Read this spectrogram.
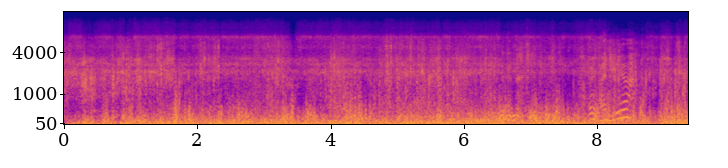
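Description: A mountain bike's chain and frame rattle over bumps.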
